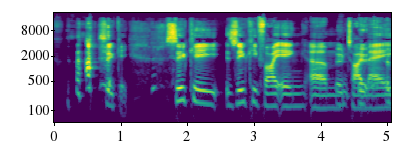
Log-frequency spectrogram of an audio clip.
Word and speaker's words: Suki: Sushi? How do you say Sushi? Suki.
